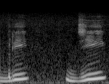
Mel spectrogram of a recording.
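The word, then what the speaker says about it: bridge: ऐसे नहीं पढ़ना है क्यों जी से पहले डी आया है तो डी का प्रोनाउंस नहीं करना है डी से हमको कोई मतलब नहीं है डी की आवाज नहीं निकालनी है देखो बी आर आई ब्री जी के साथ ई आया है तो ज हो जाएगा तो ब्रिज इसको क्या पढ़ना है ब्रिज पढ़ना है डी से कोई मतलब नहीं डी का प्रोनाउंस नहीं करना है आपको ऐसे ही ई डी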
